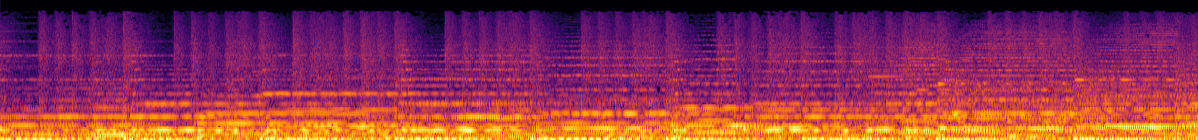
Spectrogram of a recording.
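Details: Continuous background theme music with a pulsing bass beat and sustained melodic tones fills the whole stretch.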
